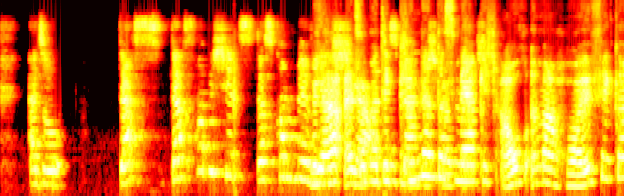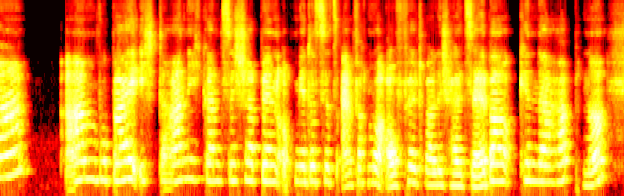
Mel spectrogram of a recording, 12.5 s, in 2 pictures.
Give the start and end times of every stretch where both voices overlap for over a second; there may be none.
3.1-4.9

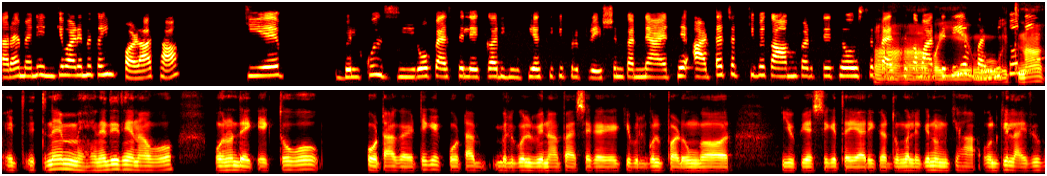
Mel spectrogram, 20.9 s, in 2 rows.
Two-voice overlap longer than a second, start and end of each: 8.8-10.4

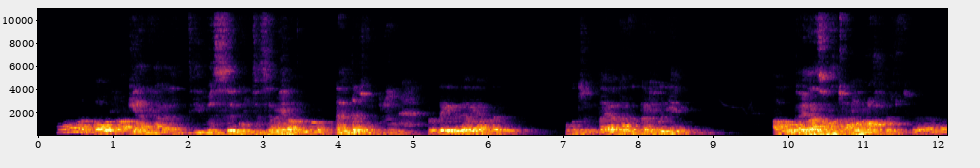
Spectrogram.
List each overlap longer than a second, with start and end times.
10.1-11.4

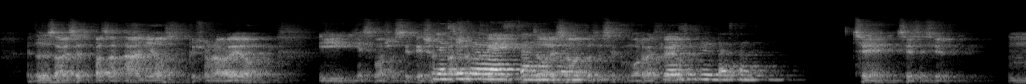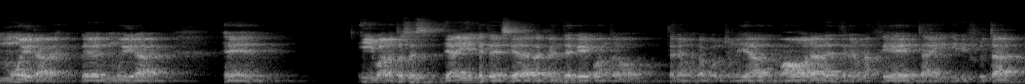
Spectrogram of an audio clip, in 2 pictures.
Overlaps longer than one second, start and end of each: 4.3-5.8

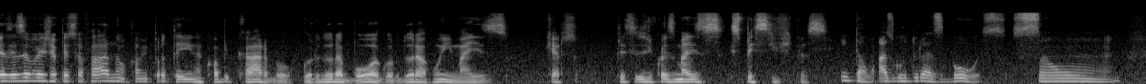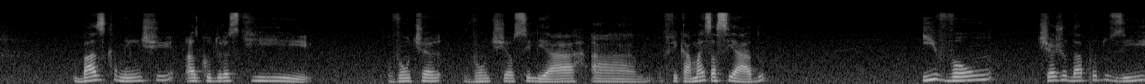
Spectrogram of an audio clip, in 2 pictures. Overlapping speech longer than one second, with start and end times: none

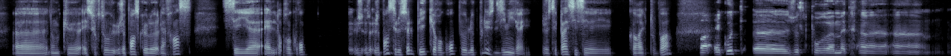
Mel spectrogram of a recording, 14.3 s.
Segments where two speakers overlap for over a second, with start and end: none

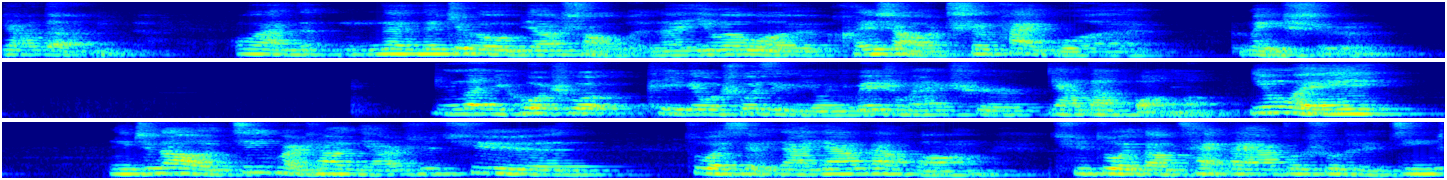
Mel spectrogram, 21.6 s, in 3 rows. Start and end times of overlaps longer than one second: none

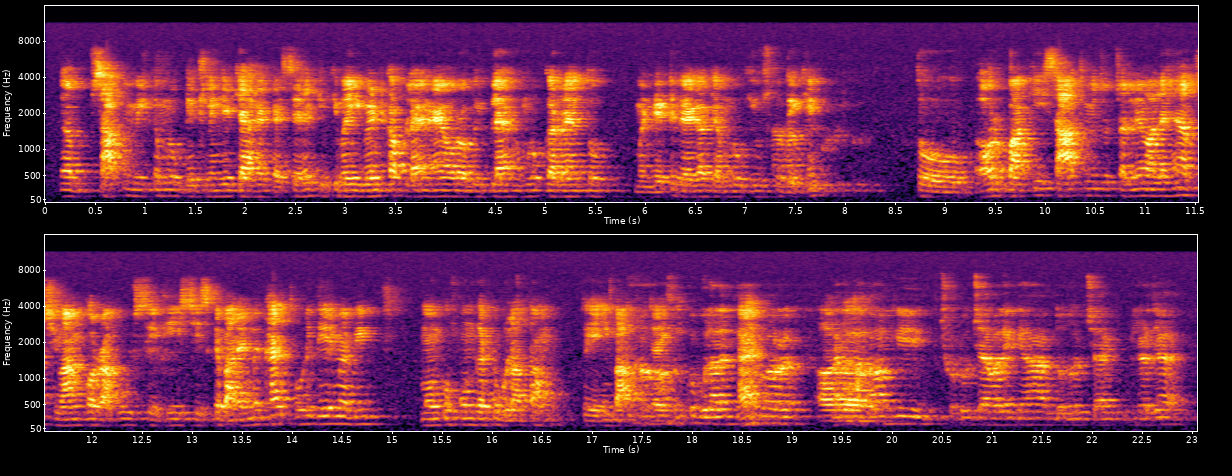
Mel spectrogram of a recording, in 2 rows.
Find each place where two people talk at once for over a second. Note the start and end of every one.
none

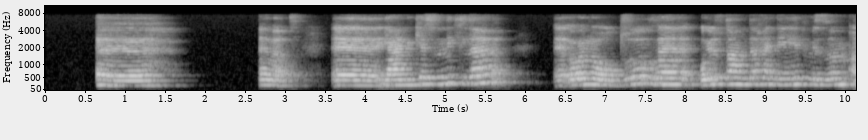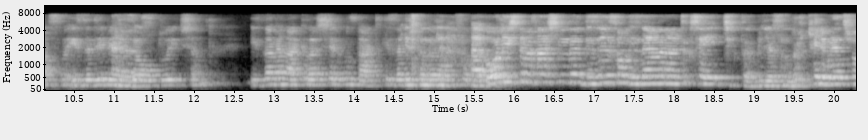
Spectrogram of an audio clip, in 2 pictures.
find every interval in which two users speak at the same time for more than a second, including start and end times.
14.6-15.9

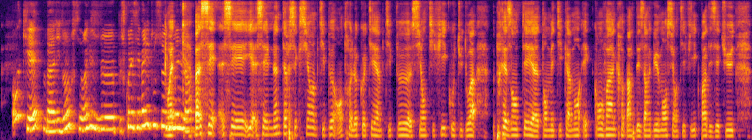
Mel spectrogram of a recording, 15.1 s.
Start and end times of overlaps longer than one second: none

